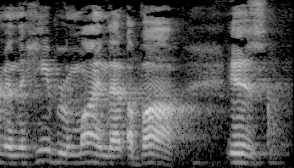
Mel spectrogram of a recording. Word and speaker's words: Abba: Abba, as it's pronounced in English, Abba.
